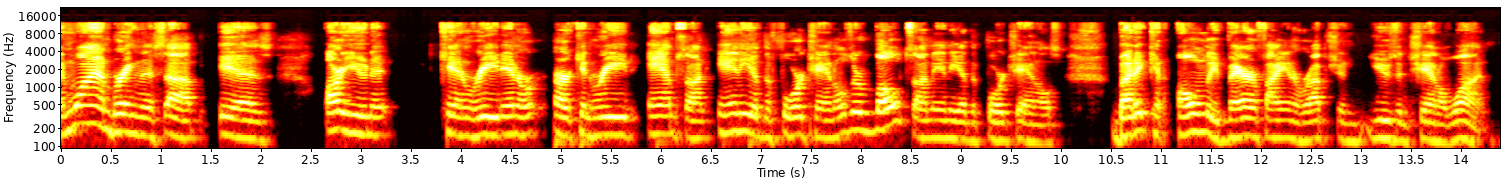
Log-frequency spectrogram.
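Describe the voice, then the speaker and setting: A man presenting an instructional software walkthrough, explaining step by step in a conversational way. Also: on the high side, a little slow. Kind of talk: instructional screen walkthrough, informal webinar.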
